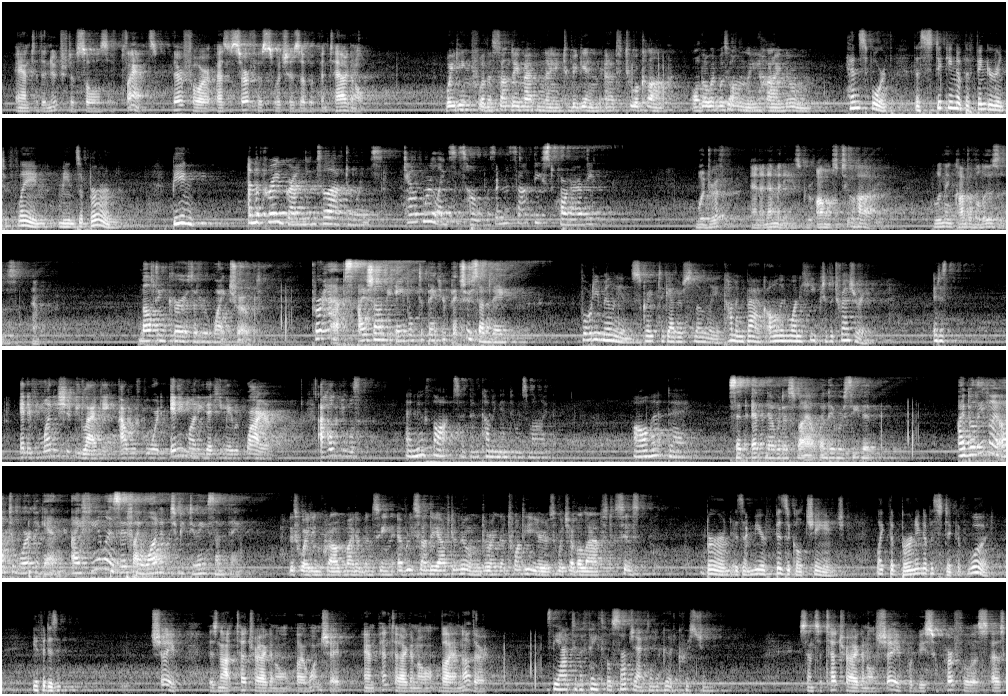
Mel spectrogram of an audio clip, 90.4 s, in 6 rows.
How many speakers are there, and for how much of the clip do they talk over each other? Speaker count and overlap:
9, no overlap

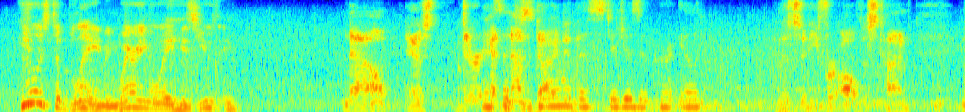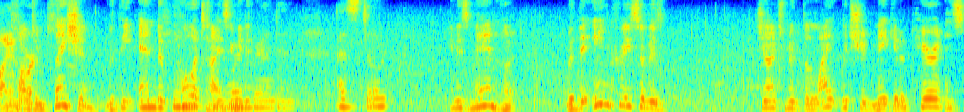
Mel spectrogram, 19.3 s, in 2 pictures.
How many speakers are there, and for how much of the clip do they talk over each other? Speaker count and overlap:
3, about 13%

